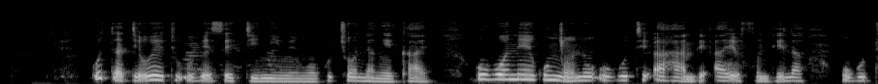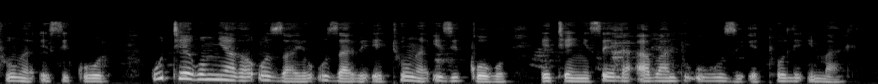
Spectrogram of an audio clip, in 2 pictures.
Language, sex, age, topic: North Ndebele, female, 36-49, education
